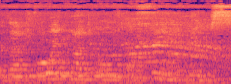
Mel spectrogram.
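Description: A woman's voice speaking over a microphone, with other voices overlapping in the room.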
